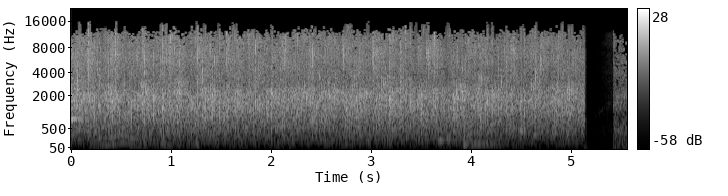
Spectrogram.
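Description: A crowd applauds steadily, dense clapping holding at an even loudness for about five seconds before cutting off abruptly into a brief silence, then resuming.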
